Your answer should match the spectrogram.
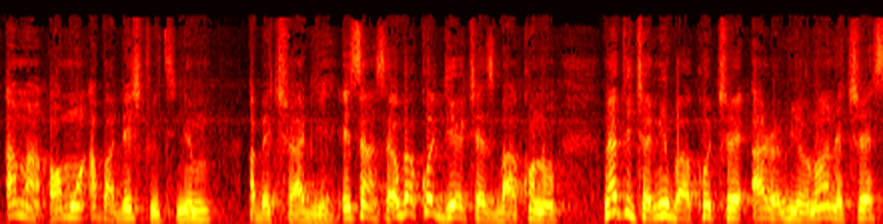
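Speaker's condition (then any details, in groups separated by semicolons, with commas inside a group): No condition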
